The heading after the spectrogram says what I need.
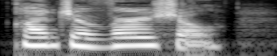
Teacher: We stress on ver, the third syllable. Avoid saying controversial with equal stress on every syllable.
